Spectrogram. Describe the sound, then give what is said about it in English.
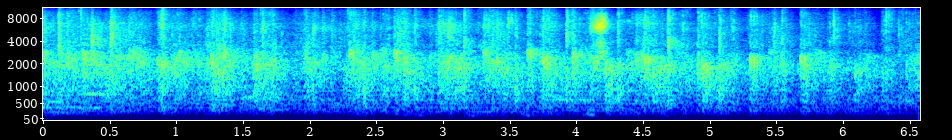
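A church audience breaks into sustained applause, giving the Lord a hand clap of praise, dense overlapping hand claps filling the space steadily for several seconds, with a few faint voices mixed in beneath the clapping. “Come on, give, give him a hand clap of praise.”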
